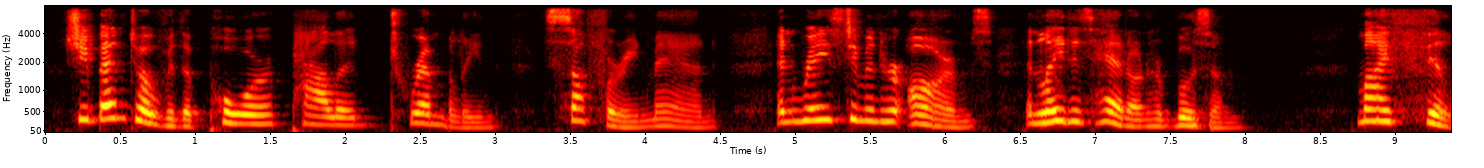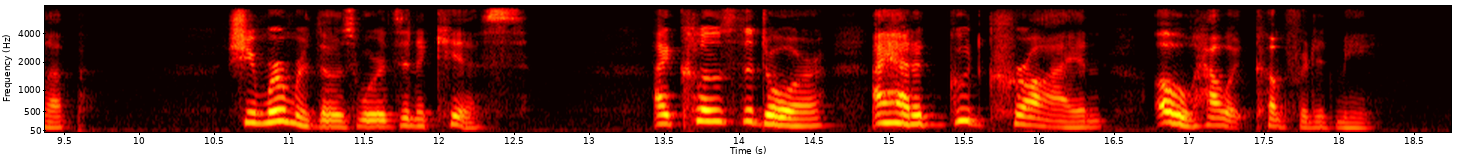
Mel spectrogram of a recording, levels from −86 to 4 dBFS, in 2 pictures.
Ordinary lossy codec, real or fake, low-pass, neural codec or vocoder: AAC, 48 kbps; fake; 7.2 kHz; vocoder, 44.1 kHz, 128 mel bands every 256 samples, BigVGAN v2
